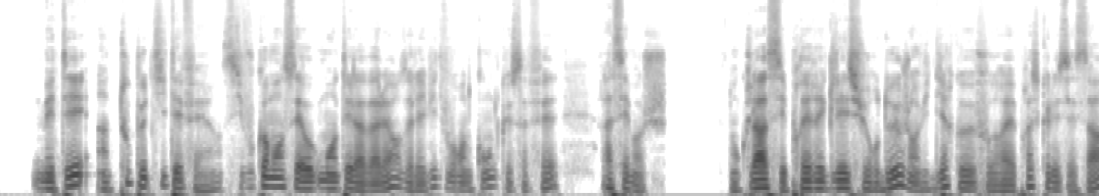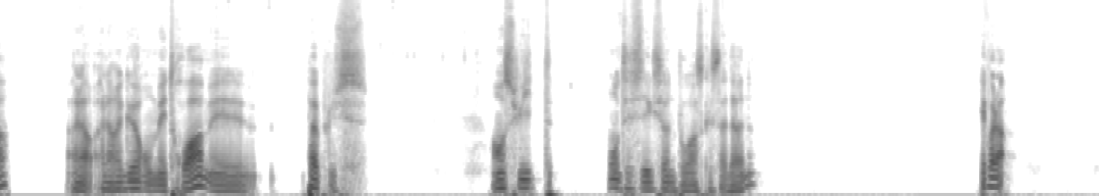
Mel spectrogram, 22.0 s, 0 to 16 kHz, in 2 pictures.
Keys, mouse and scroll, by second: 2.7-11.6 drag, 13.1 click, 13.6 click, 14.8 click, 18.0 click.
